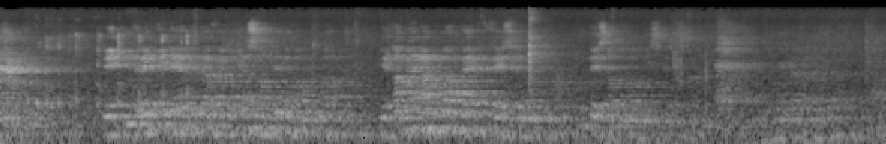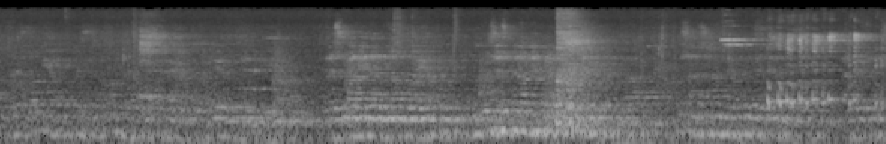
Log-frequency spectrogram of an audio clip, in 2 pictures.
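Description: Several men pray aloud together in a resonant hall.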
